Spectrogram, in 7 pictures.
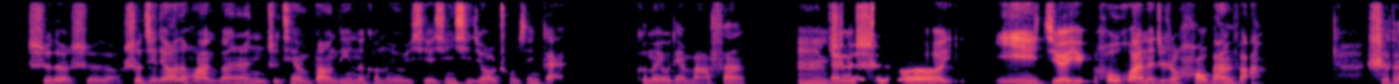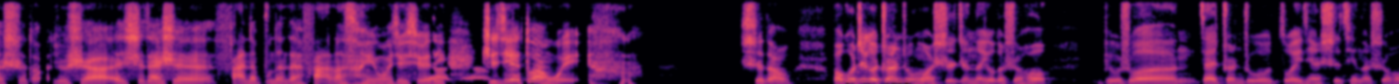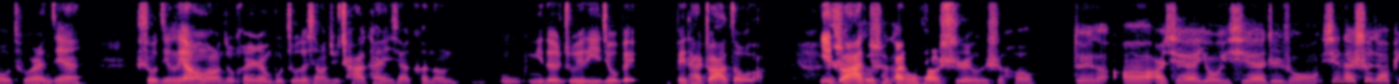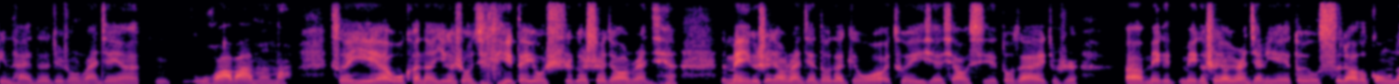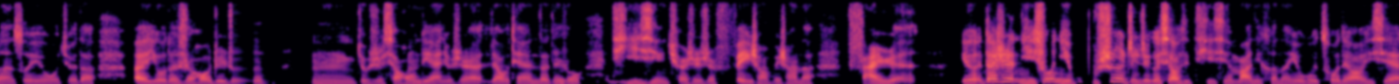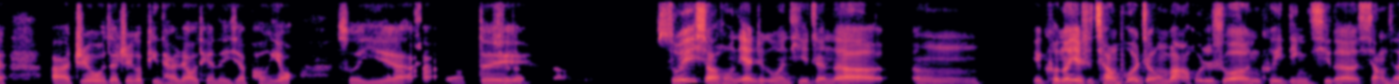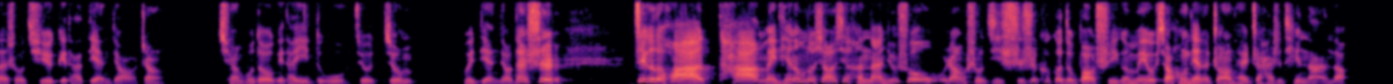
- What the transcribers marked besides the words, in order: laughing while speaking: "所以"; other background noise; chuckle; laughing while speaking: "里"; laughing while speaking: "软件"; unintelligible speech
- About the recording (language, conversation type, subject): Chinese, advice, 如何才能减少收件箱里的邮件和手机上的推送通知？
